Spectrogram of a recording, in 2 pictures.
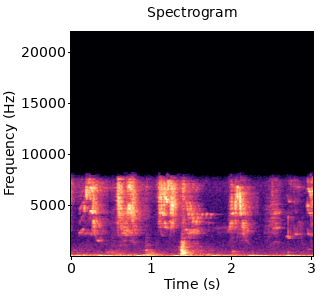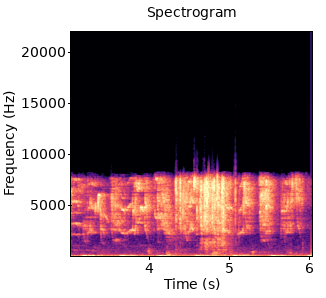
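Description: Birds chirping in short, scattered calls, over a low steady rumble.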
